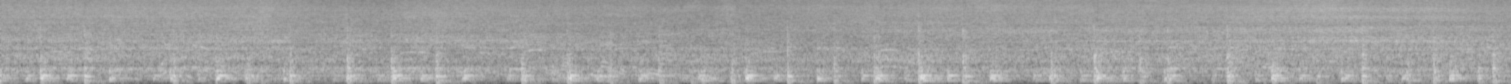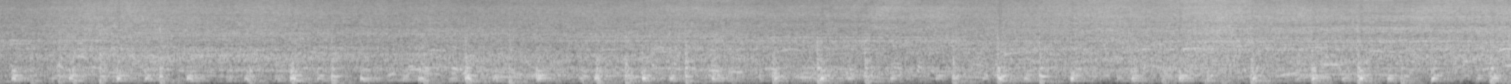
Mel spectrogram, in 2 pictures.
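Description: Tezutsu hand-held bamboo-tube fireworks spraying fountains of sparks, several at once: a continuous loud rushing hiss with dense crackling, over a steady murmur of voices.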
